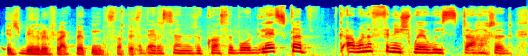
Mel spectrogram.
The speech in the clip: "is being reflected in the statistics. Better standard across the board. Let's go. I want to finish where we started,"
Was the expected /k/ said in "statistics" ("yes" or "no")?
no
